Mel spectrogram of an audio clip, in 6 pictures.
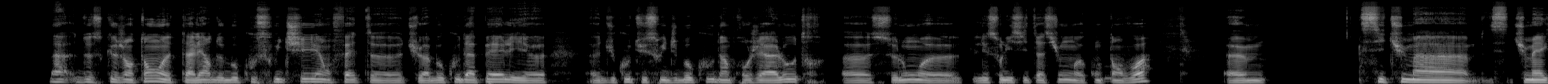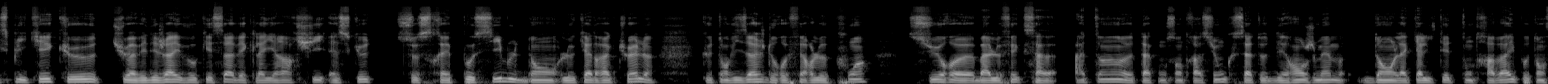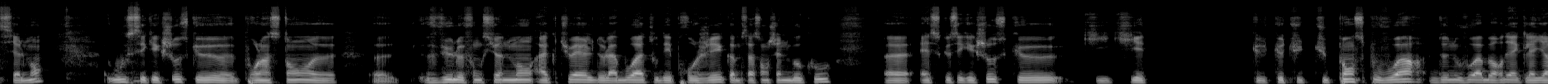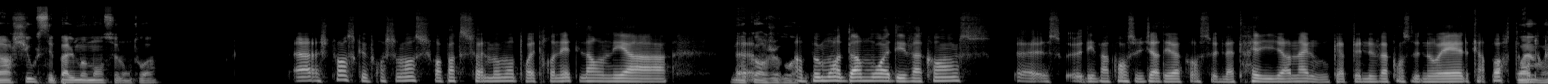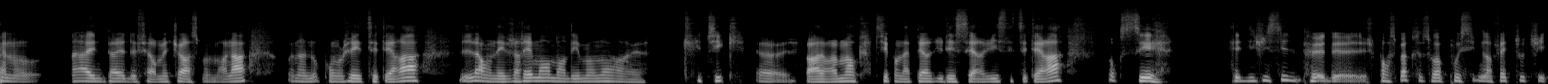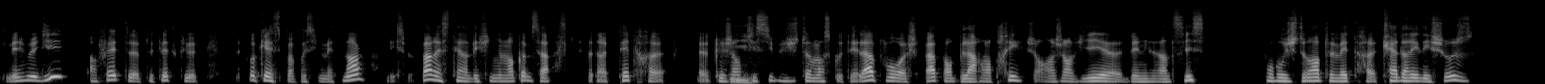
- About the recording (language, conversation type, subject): French, advice, Comment rester concentré quand mon téléphone et ses notifications prennent le dessus ?
- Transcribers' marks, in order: other background noise; stressed: "point"; stressed: "dans"; tapping; unintelligible speech; laughing while speaking: "c'est"; stressed: "cadrer"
